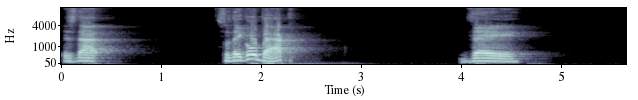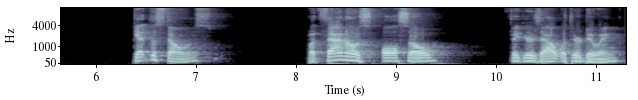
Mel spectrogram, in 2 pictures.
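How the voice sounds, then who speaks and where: Male podcast host, medium pitch, casual and opinionated, emphatic conversational rant. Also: very slow, pauses often, a little mellow.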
